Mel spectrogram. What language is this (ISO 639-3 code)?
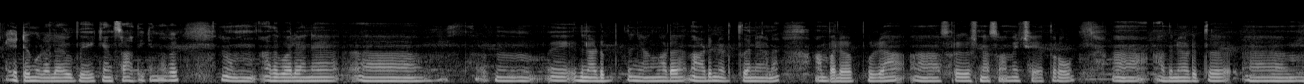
mal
